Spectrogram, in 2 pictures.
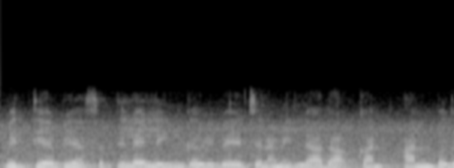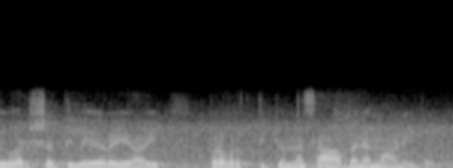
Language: Malayalam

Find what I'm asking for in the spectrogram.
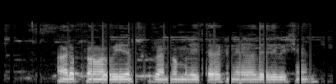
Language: Spanish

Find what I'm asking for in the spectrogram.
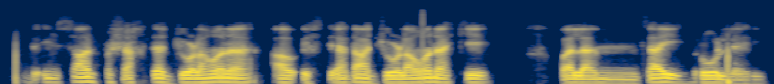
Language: Pashto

